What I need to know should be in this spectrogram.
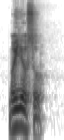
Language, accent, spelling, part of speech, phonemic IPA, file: French, France, brioso, adverb, /bʁi.jo.zo/, LL-Q150 (fra)-brioso.wav
- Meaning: in a lively style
